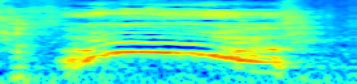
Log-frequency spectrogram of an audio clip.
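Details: Luoluo, a pet Alaskan Malamute, reacting to its bedridden sick owner with a single smooth howl that rises and then falls, lasting under two seconds, in a quiet room.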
